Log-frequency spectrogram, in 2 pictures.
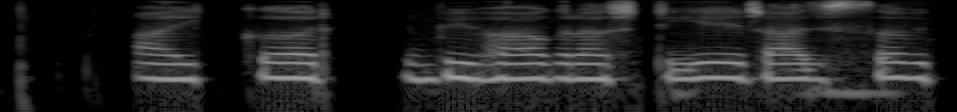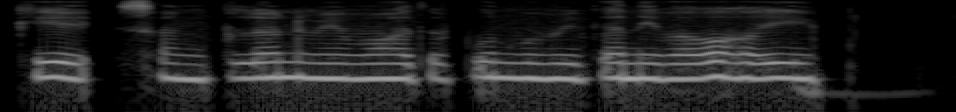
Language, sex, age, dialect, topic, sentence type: Magahi, female, 46-50, Central/Standard, banking, statement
